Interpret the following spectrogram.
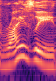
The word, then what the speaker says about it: Wriothesley: need a Healer next on the list is Risley the cryo Punchy Jailer with a name that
